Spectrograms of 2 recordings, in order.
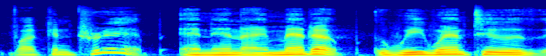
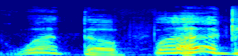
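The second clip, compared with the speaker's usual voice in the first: stunned; 9 semitones higher, 4 dB quieter, slower than usual. Retold or imitated. Bandleader stunned by his singing.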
